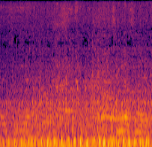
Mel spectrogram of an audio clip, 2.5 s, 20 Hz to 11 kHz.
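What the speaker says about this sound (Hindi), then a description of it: "ये बेनेली का है, 502 सीसी का बाइक है वो।" A Benelli 502cc motorcycle engine idling nearby, with a low throbbing, steady pulse and some road noise, and voices talking faintly underneath.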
